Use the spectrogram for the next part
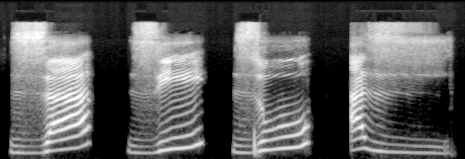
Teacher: Sifatul huruf sofir pada huruf zai itu dia khas seperti suara lebah.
